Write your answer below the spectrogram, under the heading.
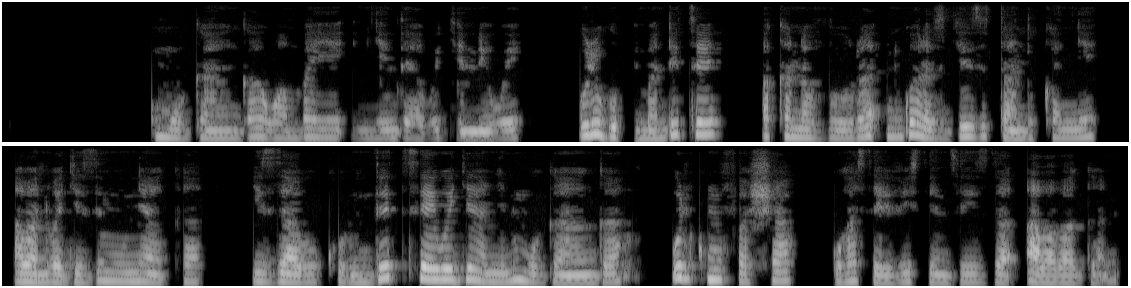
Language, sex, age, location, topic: Kinyarwanda, female, 18-24, Kigali, health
